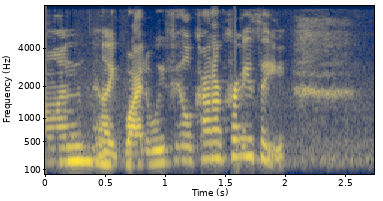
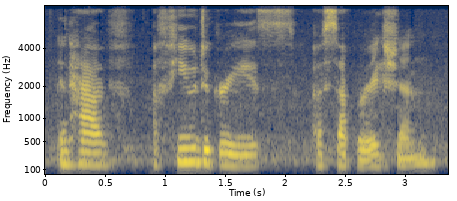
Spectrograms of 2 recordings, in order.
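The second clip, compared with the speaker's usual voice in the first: calm yoga-teacher voice; guided meditation. Acted. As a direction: ease the listener into the breath, unhurried.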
